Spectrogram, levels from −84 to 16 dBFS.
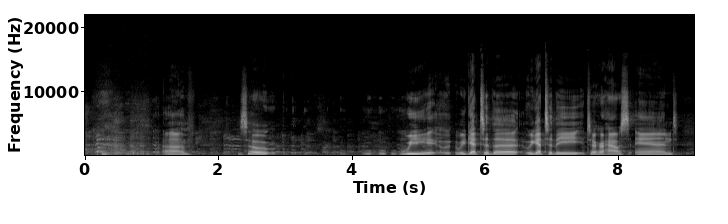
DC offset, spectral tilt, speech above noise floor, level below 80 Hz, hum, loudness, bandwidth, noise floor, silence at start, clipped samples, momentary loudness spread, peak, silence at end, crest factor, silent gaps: under 0.1%; -4 dB/octave; 26 dB; -72 dBFS; none; -26 LUFS; 14.5 kHz; -53 dBFS; 0 s; under 0.1%; 19 LU; -8 dBFS; 0.3 s; 20 dB; none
